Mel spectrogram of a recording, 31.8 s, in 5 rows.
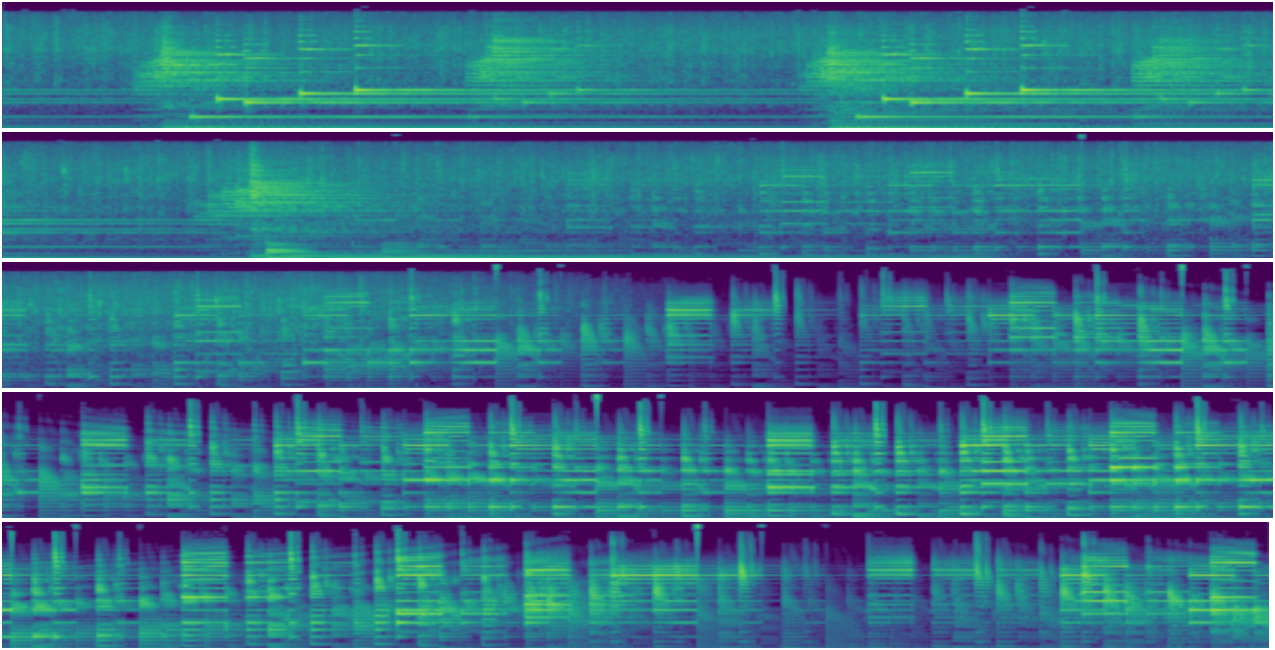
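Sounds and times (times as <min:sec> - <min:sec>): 
rain: 0:00.0 - 0:16.1, 0:19.8 - 0:27.6
electro music: 0:00.0 - 0:31.7.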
